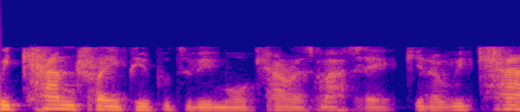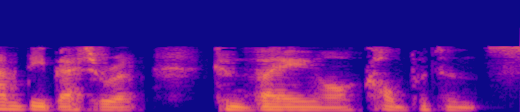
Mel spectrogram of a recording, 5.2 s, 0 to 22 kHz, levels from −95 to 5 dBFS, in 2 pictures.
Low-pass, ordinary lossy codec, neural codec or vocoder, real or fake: 7.2 kHz; AAC, 16 kbps; none; real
